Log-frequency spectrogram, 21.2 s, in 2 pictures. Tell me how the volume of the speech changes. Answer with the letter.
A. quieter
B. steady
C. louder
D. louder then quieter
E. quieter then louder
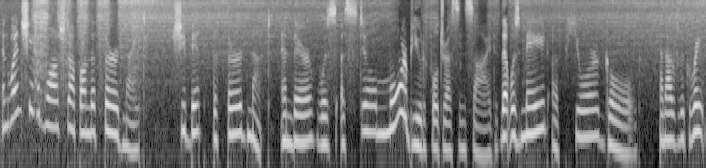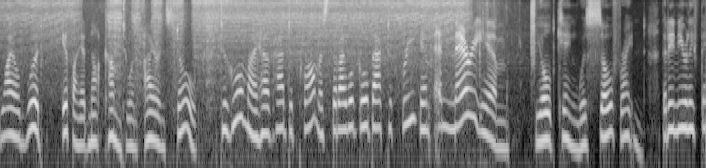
B.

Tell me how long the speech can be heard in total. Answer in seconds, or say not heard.
21 s.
